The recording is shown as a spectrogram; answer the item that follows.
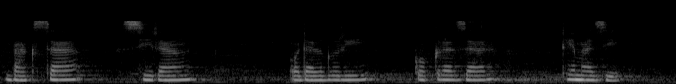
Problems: constant background noise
